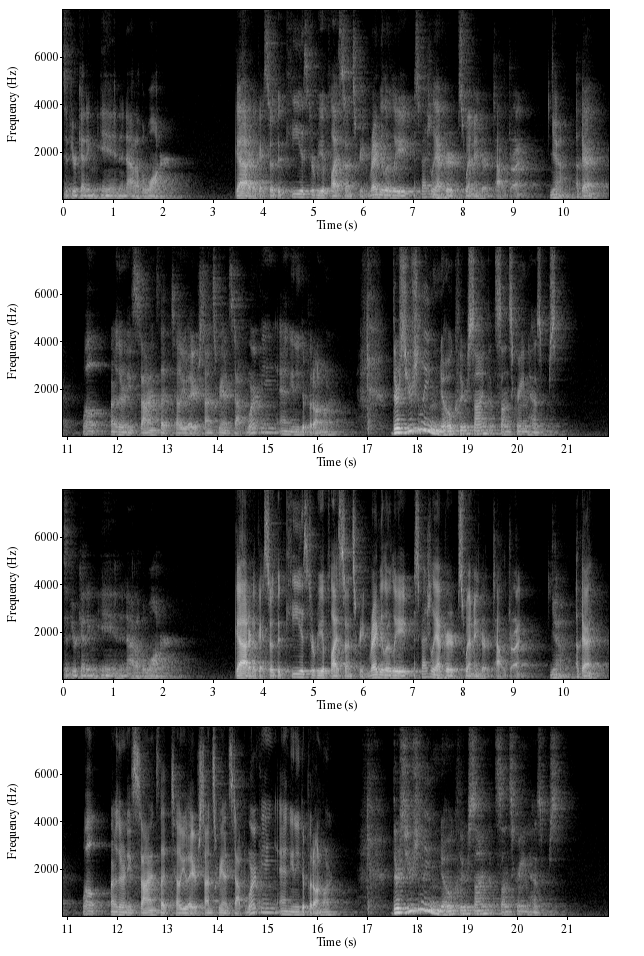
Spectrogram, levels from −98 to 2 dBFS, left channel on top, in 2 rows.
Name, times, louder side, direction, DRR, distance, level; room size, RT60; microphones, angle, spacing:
voice 1, 0.0-2.1 7.3-7.7 9.7-10.1 16.9-20.8, left 1 dB, 40° left, 5 dB, 0.7 m, -32 dB
voice 2, 3.4-9.2 10.2-10.6 11.3-11.6 11.9-16.3, right 4 dB, 35° right, 10 dB, 0.3 m, -31 dB
7.5 x 4.7 x 6.7 m, 1.3 s
head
